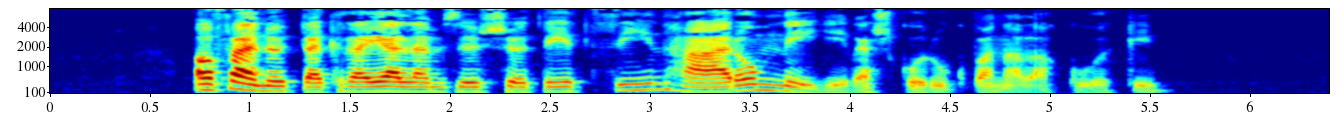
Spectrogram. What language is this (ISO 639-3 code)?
hun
